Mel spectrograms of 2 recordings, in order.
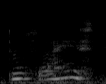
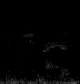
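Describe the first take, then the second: First: Said in the usual way. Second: Soft unvoiced whisper. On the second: Real, not acted. Owner whispering about the dog's sleepy eyes. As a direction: breathe it, barely voiced.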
